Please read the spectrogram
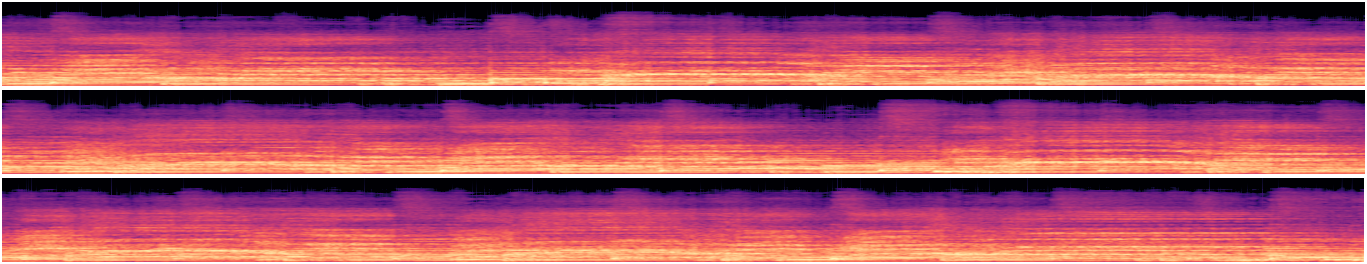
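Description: Church choir singing a hymn over instrumental accompaniment, with held notes and a steady bass line underneath.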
